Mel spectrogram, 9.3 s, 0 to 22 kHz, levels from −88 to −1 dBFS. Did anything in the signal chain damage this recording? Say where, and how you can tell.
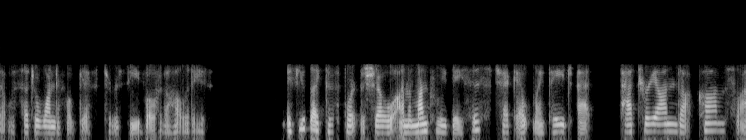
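Yes. At the codec stage, the G.723.1 codec leaves the speech muffled and hoarse with smeared consonants for the whole clip. The band runs only from about 200 Hz to 3.6 kHz, and the coarse, slowly updated voice model fits G.723.1 at 6.3 kbit/s.

At the network stage, VoIP packet loss concealed by the speech codec appears at 1.91–1.98 s and 4.13–4.19 s. Each gap suggests one lost 30 ms frame. The decoder stretched the previous pitch and filter into a brief fading buzzy tone or coloured noise, and the speech stays weak afterwards while its state recovers.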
